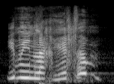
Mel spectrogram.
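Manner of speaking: incredulous question. Retold or imitated. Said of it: "guest asking back".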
